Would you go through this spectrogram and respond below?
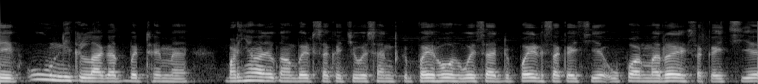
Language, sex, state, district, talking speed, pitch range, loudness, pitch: Maithili, male, Bihar, Madhepura, 165 wpm, 145-155 Hz, -16 LUFS, 150 Hz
